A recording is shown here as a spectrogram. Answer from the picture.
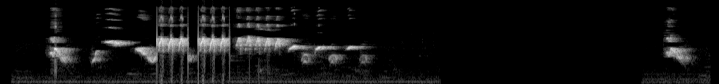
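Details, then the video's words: Blue mockingbird, which feeds at all levels of foliage and sometimes on the ground, singing slurred whistles, a harsh rasping burst, then a run of short chirps and a lone note after silence. "Mulato Azul Canto - Blue Mockingbird Bird Song"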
